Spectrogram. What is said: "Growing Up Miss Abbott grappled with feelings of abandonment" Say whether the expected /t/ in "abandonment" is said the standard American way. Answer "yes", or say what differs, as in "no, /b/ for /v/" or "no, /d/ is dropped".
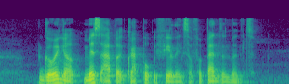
yes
